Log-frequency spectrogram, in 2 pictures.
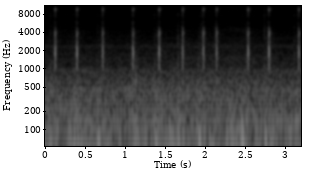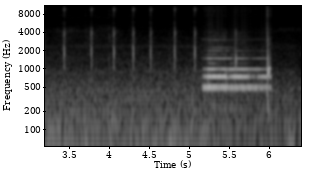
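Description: Key-press clicks from a phone's on-screen keyboard, about three a second, as a text message is typed. Near the end a loud, horn-like honk with a steady pitch cuts in and lasts under a second.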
